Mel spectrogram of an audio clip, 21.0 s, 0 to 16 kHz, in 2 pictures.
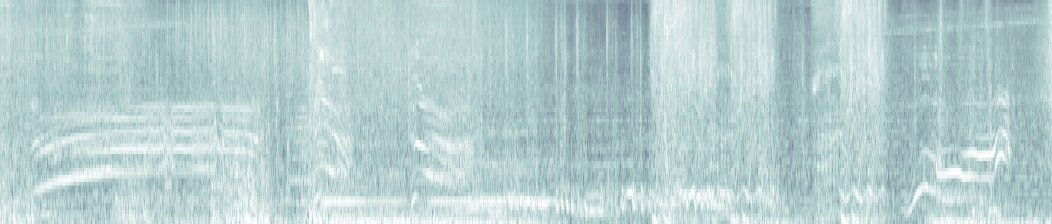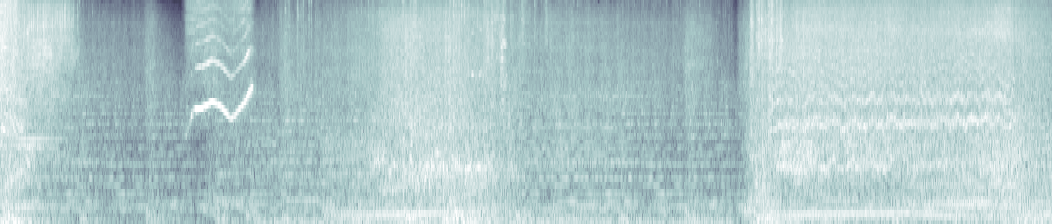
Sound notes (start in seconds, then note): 0.2 grunting; 8.1 grunting; 12.3 whistling; 18.0 tires squalling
